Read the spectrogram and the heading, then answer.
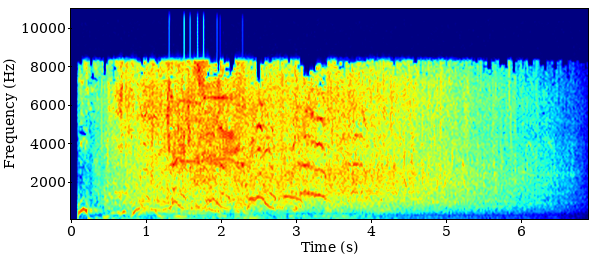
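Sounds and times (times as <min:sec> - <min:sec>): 
people shouting woohoo: 0:00.1 - 0:04.6
laughter: 0:00.4 - 0:06.2.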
